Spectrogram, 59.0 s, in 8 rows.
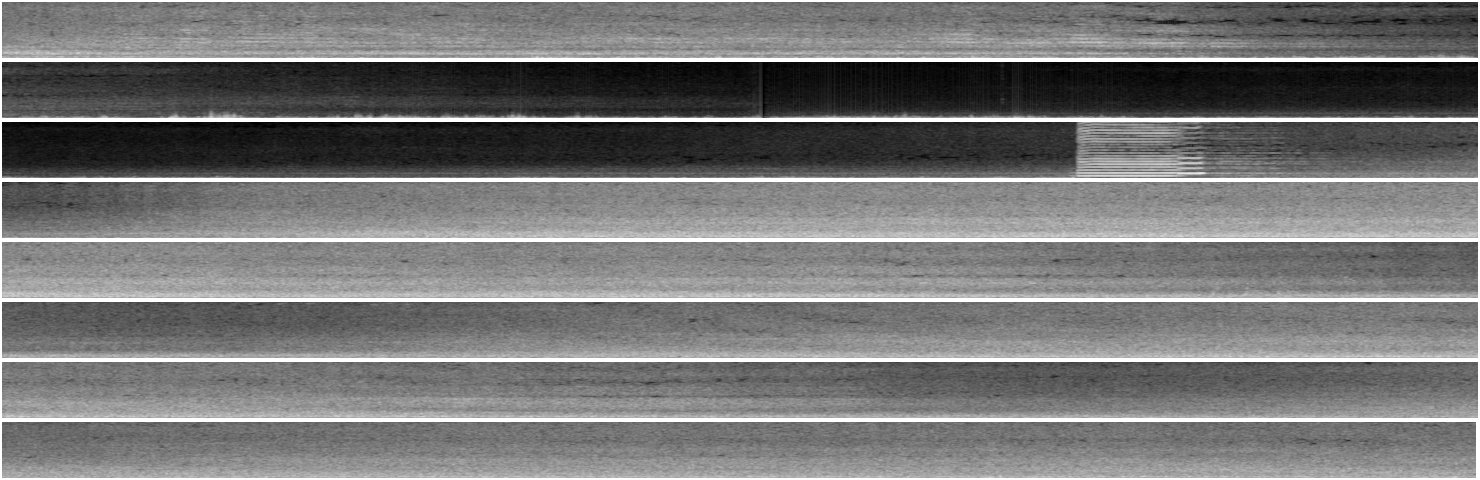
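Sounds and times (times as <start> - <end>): train wheels on rails: 0.0 - 10.1, 14.6 - 59.0
locomotive horn blast: 20.1 - 21.6.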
